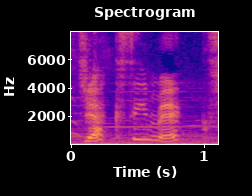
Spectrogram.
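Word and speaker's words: Xexymix: It's not pronounced Sexy Mix. It's I always thought it was Sexy Mix. Jexy Mix.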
